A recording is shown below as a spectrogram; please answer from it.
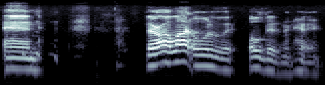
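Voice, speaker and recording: A young man co-hosting a casual podcast, making deadpan jokes, recorded on a dull lo-fi mic. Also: medium pitch, measured pace. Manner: deadpan joker. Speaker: podcast co-host. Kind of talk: casual chat.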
